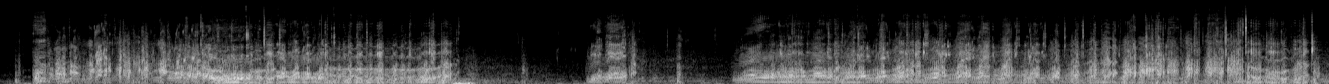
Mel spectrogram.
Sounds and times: bad language 0.3 - 4.6
Monster gargling 0.3 - 4.7
roars 0.4 - 4.6
Monster gargling 5.8 - 13.2
roars 5.9 - 6.5
bad language 5.9 - 13.2
roars 7.3 - 13.2

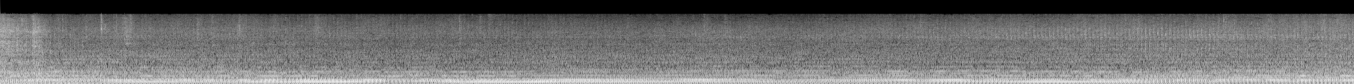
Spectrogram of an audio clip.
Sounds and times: Lawnmower 0.0 - 13.5

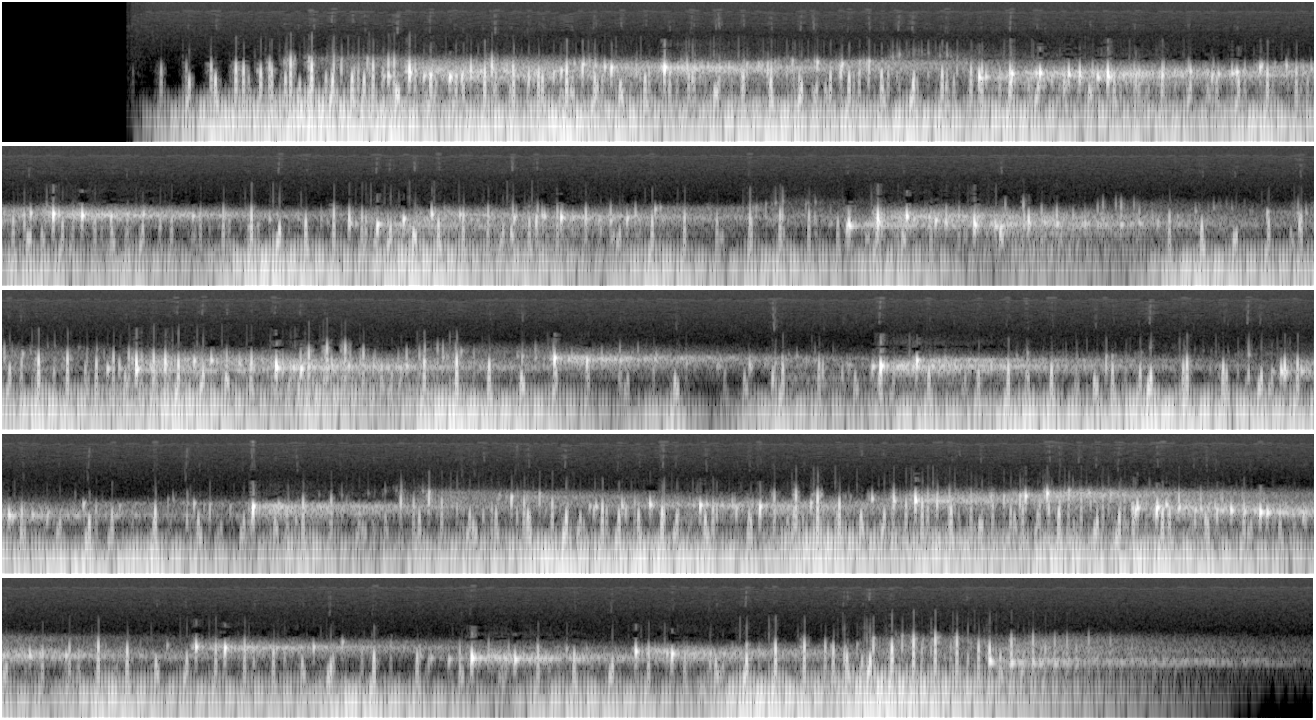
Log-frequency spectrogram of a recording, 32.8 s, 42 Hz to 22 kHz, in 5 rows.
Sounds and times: Boiling hot stew / bubbles 0.8 - 31.7

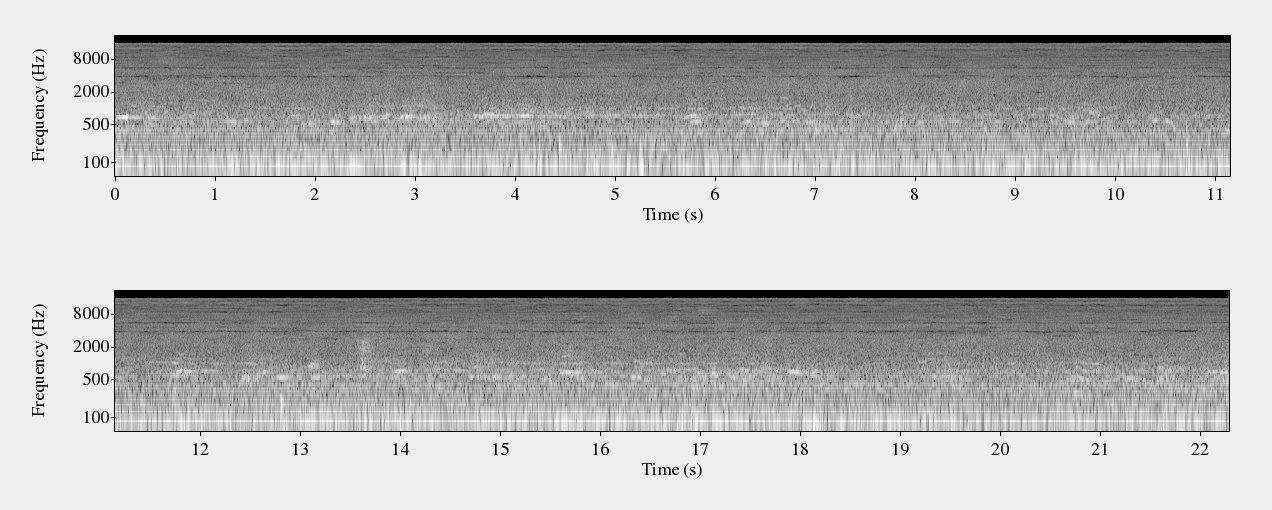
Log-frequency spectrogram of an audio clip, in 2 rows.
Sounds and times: crickets 0.0 - 22.2
frog 0.0 - 0.6
Dog barking 11.7 - 14.1

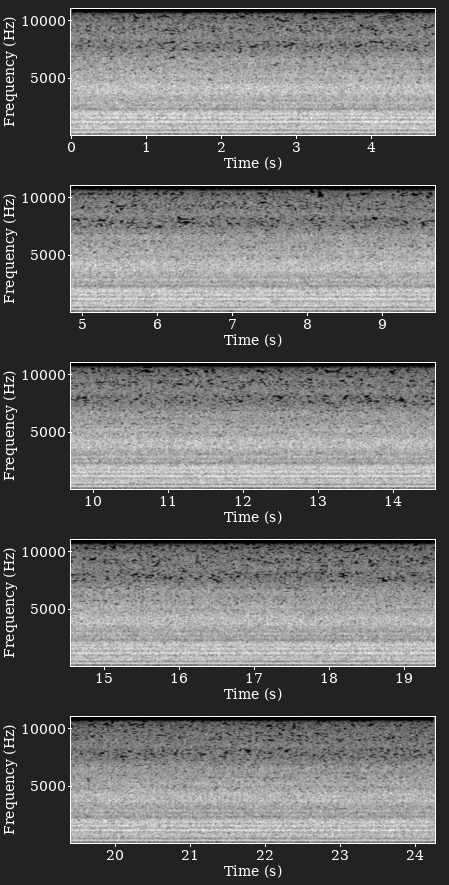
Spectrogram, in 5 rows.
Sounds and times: Mac Pro Fans Speed Up 0.0 - 24.2

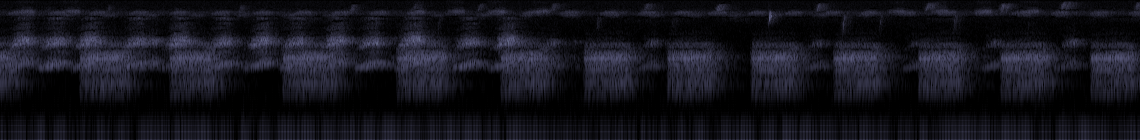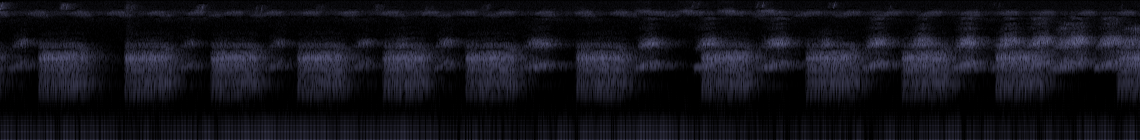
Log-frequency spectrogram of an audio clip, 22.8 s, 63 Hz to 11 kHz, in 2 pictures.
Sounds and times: Frogs 0.0 - 22.8

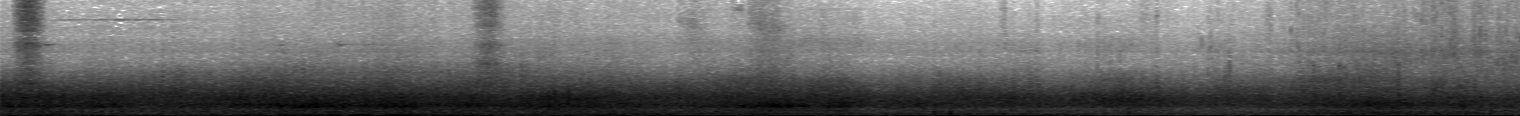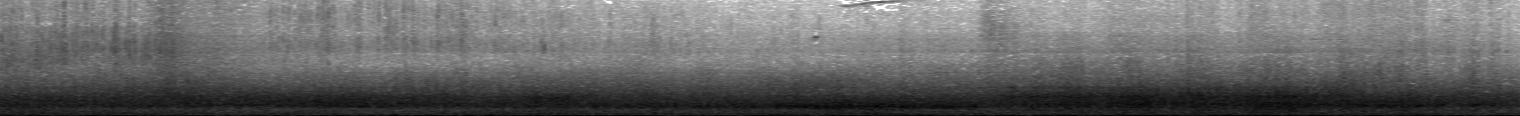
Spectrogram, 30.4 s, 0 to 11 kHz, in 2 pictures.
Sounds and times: heavy traffic 0.0 - 30.4

